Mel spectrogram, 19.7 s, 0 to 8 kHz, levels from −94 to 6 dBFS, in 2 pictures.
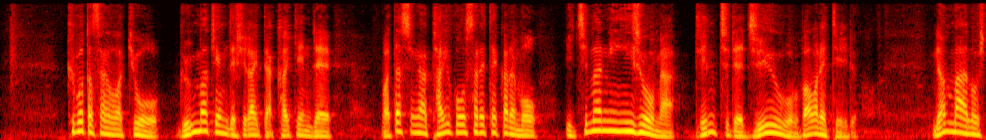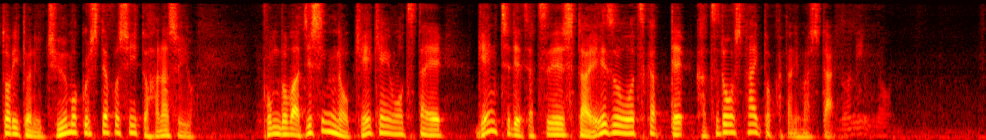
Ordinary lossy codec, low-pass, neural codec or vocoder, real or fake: none; none; codec, 16 kHz, 1.1 kbps, Voila-Tokenizer; fake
